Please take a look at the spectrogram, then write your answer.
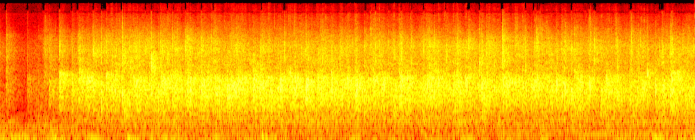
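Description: A church congregation erupts into strong, continuous applause after a brief quiet start, holding a full, even wash of clapping to the end.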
